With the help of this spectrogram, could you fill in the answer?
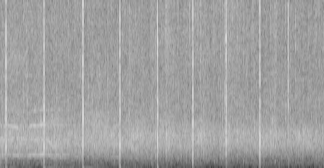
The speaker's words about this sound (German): Steht ihr mal auf. Lasst uns mal einen großen Applaus geben für die Leute, die diese Arbeit angefangen haben.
